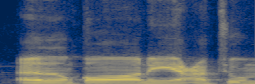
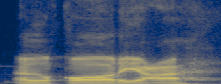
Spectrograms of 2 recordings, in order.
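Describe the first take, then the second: First: The word ends with a full 'tu' syllable. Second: The word ends with a soft 'h' sound. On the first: The speaker continues into the next verse. "If you were to continue through them to the next ayah, then you would have to pronounce it like a ta" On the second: The speaker stops at the end of the verse. "pronounced like a ha"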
